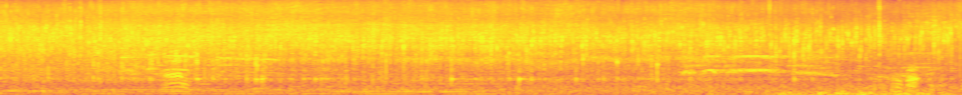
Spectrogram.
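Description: Korean fried chicken sizzling steadily in hot oil, a loud, dense crackle that runs unbroken throughout, with a person speaking briefly over it.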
